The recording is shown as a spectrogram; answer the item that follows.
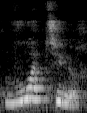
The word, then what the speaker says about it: voiture: V pour voiture. Voiture. Again, you see OI is pronounced as wa and not oi. So it's voiture.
